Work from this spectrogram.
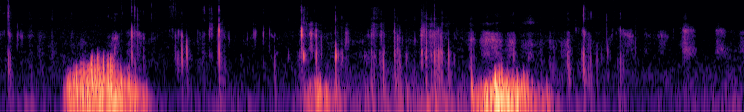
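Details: A tiny toy poodle puppy, teething and chewing hard, gnaws with low thumping bites in three heavier bursts, scattered between them with small clicking, crunching sounds.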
